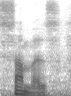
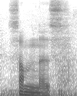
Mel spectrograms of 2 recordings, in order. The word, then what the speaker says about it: Sumners: the link for Sun I got the name wrong the other day it's always call it Summers but it's it's spelled s u m n e r s sumers um and it's a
